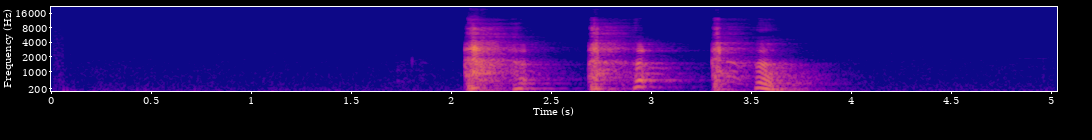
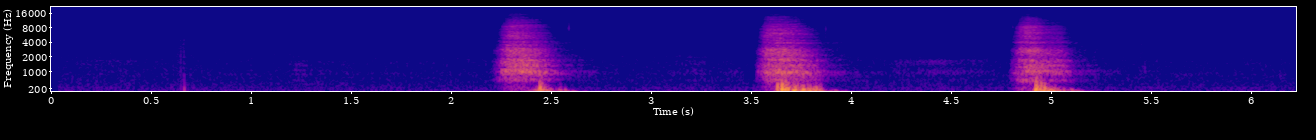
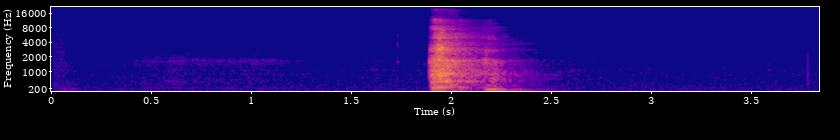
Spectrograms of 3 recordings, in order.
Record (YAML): three_cough_length: 5.0 s
three_cough_amplitude: 5282
three_cough_signal_mean_std_ratio: 0.29
exhalation_length: 6.2 s
exhalation_amplitude: 5729
exhalation_signal_mean_std_ratio: 0.24
cough_length: 3.8 s
cough_amplitude: 7846
cough_signal_mean_std_ratio: 0.19
survey_phase: beta (2021-08-13 to 2022-03-07)
age: 45-64
gender: Female
wearing_mask: 'No'
symptom_none: true
smoker_status: Ex-smoker
respiratory_condition_asthma: false
respiratory_condition_other: false
recruitment_source: REACT
submission_delay: 2 days
covid_test_result: Negative
covid_test_method: RT-qPCR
